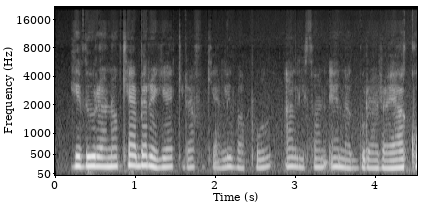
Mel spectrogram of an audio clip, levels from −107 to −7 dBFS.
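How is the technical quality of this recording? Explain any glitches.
The recording has one glitch, an automatic gain rise. From 1.19 to 4.26 s, after the input level dropped by about 9 dB as the talker moved away around 1 s, the automatic gain control slowly added about 5 dB. Speech and room noise swell together, and a waveform shows the whole envelope, noise floor included, climbing gradually.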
